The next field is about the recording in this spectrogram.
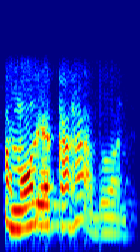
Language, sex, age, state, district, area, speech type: Sanskrit, male, 45-60, Andhra Pradesh, Kurnool, urban, conversation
